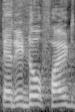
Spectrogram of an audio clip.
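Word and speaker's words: Pteridophyte: भी कहते हैं बिटवीन पी तो साइलेंट होता है टेरिडोफाइट जो होते हैं और एंजियोस्पर्म्स होते हैं इनके बीच का शेत सेतु क्यों कहते हैं भाई?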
